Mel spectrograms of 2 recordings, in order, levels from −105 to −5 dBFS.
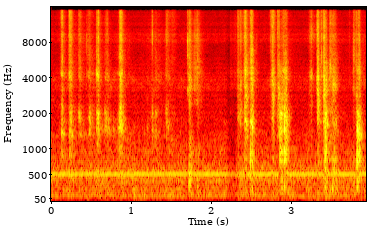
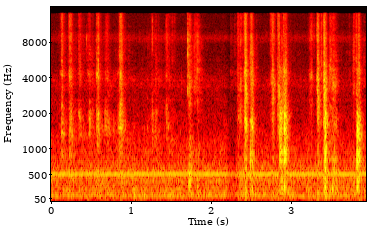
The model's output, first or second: first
